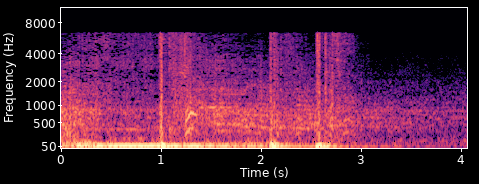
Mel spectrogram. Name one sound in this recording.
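A heavy blade swings and strikes with loud thuds.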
